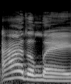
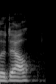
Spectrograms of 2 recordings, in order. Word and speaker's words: Adele: is so for the longest time people would pronounce it in funny ways or adelay or something right and so when she became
